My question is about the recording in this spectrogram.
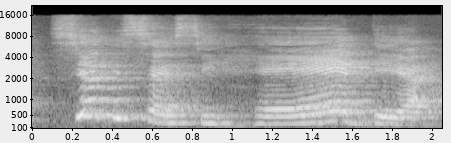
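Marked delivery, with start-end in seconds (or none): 1.1-2.0 "rédea" with a clear E before the A; spelling pronunciation. Shown as a demonstration. Teacher imagines the written form aloud, "rédea" with full E. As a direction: sound out "rédea" as ré-de-a. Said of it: "ia ter o sonzinho do E".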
